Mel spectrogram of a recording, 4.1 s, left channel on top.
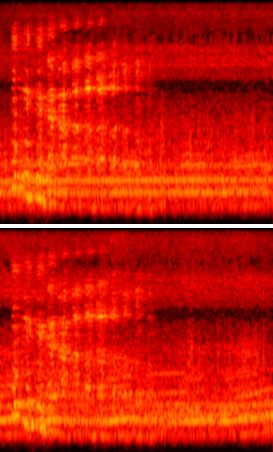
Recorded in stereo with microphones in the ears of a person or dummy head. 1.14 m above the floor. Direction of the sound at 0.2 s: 5° left (ahead or behind).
